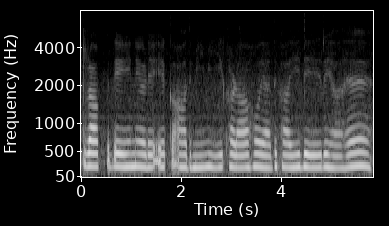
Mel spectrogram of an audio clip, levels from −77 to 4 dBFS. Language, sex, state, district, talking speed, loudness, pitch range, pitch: Punjabi, female, Punjab, Kapurthala, 125 wpm, -16 LUFS, 210-225 Hz, 220 Hz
